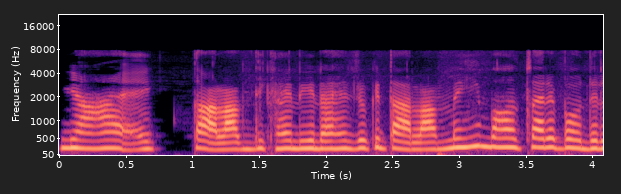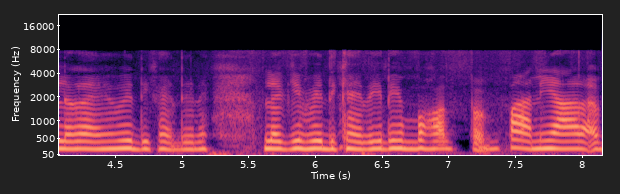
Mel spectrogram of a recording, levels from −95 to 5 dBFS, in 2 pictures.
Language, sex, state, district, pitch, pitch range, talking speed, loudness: Hindi, female, Uttar Pradesh, Hamirpur, 215 Hz, 205-225 Hz, 240 wpm, -16 LUFS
